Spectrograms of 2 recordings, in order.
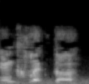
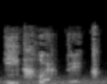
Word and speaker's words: eclectic: He using words like inclecta, pronouncing it eclectic, which neither one of those are actually words. You know what I mean? The word is eclectic, which you should have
